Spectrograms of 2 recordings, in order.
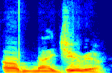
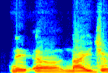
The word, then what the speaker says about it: Niger: If you focus on the British side, you would pronounce it as Niger River. If you pronounce it properly, it will be Niger. Niger.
